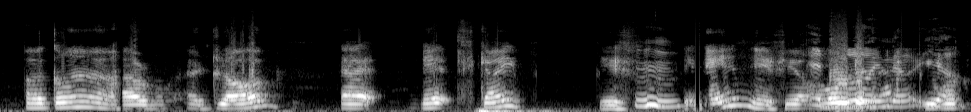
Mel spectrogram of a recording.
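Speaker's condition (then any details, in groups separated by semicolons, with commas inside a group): Cerebral palsy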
